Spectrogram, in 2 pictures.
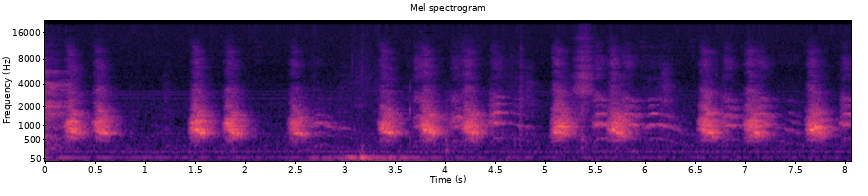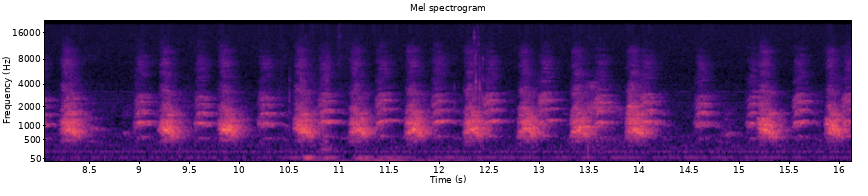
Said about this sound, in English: The male's here, so the dogs are barking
